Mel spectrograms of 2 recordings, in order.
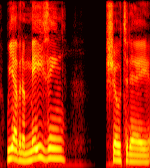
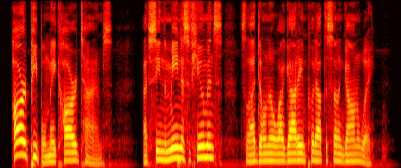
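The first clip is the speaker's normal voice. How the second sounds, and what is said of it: Reads quotes in put-on accent. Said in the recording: “Can we get a take without the accent? ... the accent in the text.”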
